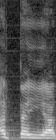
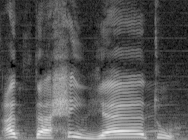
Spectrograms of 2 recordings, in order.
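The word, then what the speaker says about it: التحيات: pronunciation. Not at-tayyat. What's at-tayyat? There's no such word as at-tayyat. It's at-tahiyyatu.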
